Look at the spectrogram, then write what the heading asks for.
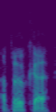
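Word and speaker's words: Egbuka: Abuka.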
